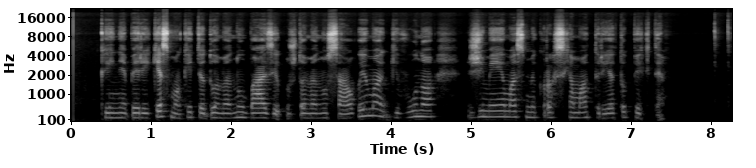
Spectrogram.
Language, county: Lithuanian, Alytus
